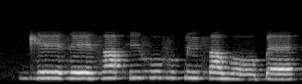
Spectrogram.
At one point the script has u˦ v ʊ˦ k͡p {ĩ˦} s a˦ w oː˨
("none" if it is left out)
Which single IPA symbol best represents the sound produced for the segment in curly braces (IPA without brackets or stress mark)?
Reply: ĩ˦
